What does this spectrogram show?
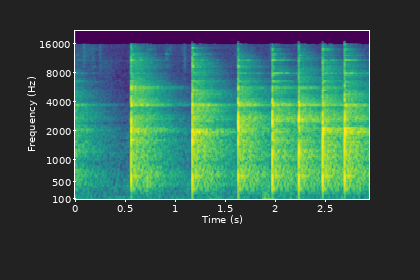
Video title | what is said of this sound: BRAQUAGE CULINAIRE S01E01: Marine LORPHELIN | Elle sonne comme ça parce qu'elle est bien pleine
